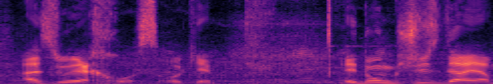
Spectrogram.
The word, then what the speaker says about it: azulejos: Et donc juste derrière moi en fait on retrouve des bâtiments avec des façades azulejos. Exact, c'est à peu près comme ça, j'arrive pas à le prononcer. Azulejos, voilà exactement.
